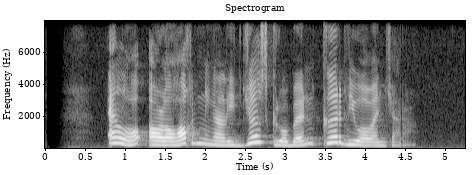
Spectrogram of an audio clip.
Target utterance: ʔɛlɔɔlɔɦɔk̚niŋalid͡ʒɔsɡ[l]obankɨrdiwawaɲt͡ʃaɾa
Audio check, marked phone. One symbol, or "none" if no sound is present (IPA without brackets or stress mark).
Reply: ɾ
